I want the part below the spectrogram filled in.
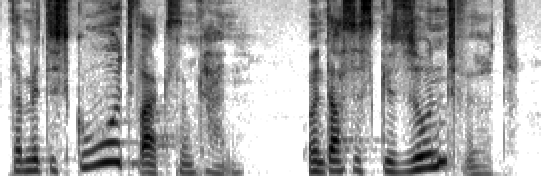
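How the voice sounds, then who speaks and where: A woman's voice: on the low side, very animated, measured pace, mellow, slightly rough. A woman giving a sermon, earnest and personal, speaking straight to her listeners and often restarting or repeating her phrases as she thinks aloud. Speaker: preacher.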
